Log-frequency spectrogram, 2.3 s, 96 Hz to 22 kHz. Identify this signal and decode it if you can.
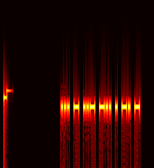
Morse code, heard as a keyed tone, about 52 wpm, 700 Hz. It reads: STUDENT
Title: Sentences from Top 1000 Words - New Word Drill - 50wpm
